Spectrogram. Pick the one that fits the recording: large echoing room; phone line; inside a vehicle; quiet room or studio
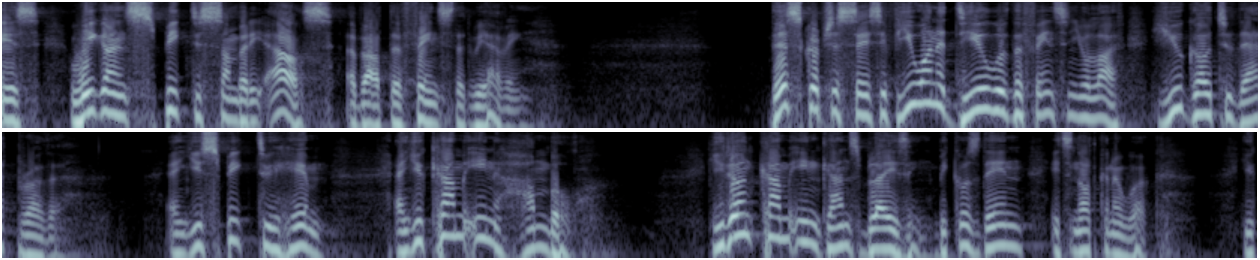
large echoing room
